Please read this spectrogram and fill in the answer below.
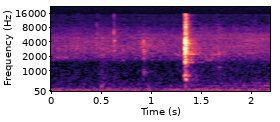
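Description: A single sharp click about one and a half seconds in, with a couple of fainter ticks before it, over a quiet low background rumble.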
